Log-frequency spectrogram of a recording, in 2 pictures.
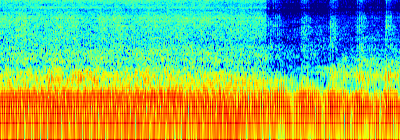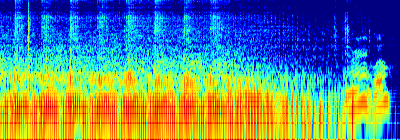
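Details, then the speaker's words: Honda-powered Homelite pressure washer found trashed, after draining old gas and refilling with fresh: small engine runs, then hunts up and down in speed before winding down; idle surging reduced but not fully cleared. "still doing a little surging, but seems like that cleared it up quite a bit."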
